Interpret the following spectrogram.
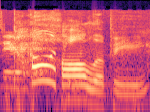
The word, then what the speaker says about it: Coleby: I spelled it how the name is spelled, but it's pronounced Coleby.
